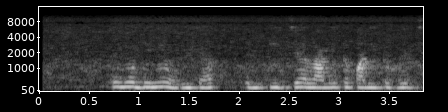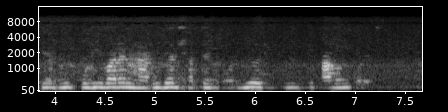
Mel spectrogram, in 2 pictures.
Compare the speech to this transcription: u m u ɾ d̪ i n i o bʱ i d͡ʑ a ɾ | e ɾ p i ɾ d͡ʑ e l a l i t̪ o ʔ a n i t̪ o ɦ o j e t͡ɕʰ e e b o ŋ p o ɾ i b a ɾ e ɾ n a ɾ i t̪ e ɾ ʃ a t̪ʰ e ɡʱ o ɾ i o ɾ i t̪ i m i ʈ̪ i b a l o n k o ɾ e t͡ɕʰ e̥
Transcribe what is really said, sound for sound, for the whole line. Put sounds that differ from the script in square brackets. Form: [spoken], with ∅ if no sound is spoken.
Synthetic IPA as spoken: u m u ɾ d̪ i n i o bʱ i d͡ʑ a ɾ | e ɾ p i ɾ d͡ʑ e l a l i t̪ o [p] a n i t̪ o ɦ o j e t͡ɕʰ e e b o ŋ p o ɾ i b a ɾ e ɾ n a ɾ i [d̪] e ɾ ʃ a t̪ʰ e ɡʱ o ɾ i o ɾ i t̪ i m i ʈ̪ i [p] a l o n k o ɾ e t͡ɕʰ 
